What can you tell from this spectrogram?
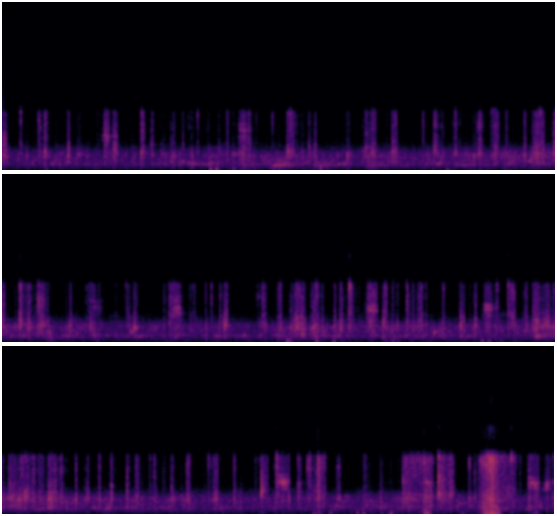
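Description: Light rain: many small drops tapping irregularly on papaya leaves and fruit, with one louder knock near the end.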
